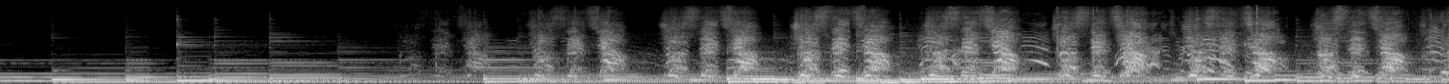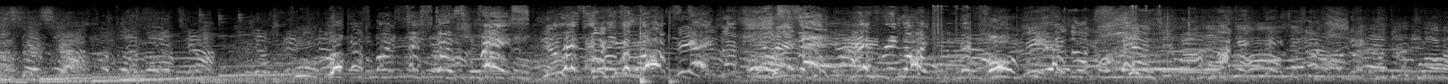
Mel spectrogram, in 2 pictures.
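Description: A crowd of hundreds of protesters outside Parliament and the office of the Prime Minister shouts and chants in loud, rhythmic unison, then breaks into a dense, continuous roar of overlapping shouts and babble that carries on to the end.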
